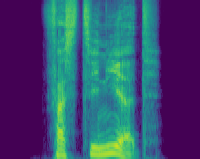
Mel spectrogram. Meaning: 1. past participle of faszinieren 2. inflection of faszinieren: third-person singular present 3. inflection of faszinieren: second-person plural present 4. inflection of faszinieren: plural imperative
- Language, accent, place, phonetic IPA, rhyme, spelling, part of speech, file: German, Germany, Berlin, [fast͡siˈniːɐ̯t], -iːɐ̯t, fasziniert, verb, De-fasziniert.ogg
